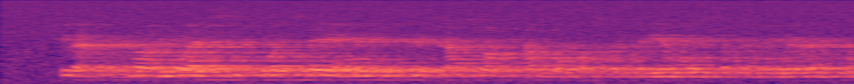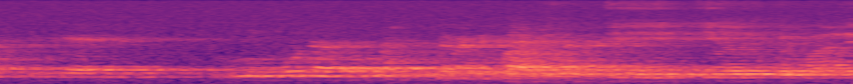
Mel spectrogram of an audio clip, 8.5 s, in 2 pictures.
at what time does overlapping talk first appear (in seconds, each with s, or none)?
6.7 s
